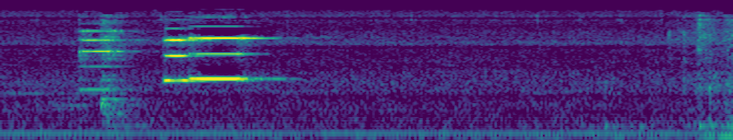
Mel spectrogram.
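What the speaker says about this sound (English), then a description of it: "so you can hear the sound when it goes" Ninja Foodi Dual Heat Air Fry Oven timer going off in a kitchen: a brief cluster of electronic beeps, not especially loud, over a low appliance hum, then quiet.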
